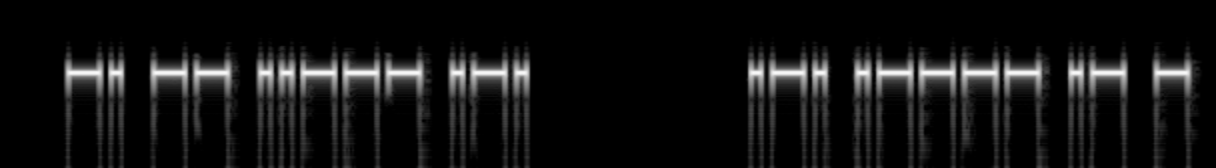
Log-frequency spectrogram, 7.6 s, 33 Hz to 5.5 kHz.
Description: Morse code, heard as a keyed tone, about 18 wpm, 600 Hz. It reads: NM2R R1AT
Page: Kaldesignaler 18 wpm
